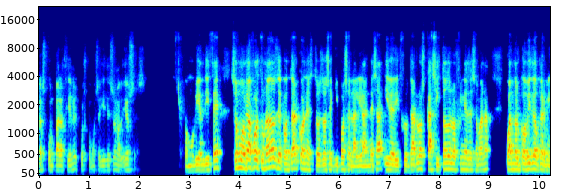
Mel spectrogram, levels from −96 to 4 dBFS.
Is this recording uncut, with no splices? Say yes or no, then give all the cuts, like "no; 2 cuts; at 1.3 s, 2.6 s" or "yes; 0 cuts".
no; 2 cuts; at 2.9 s, 4.1 s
